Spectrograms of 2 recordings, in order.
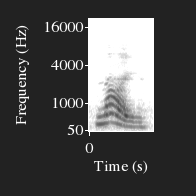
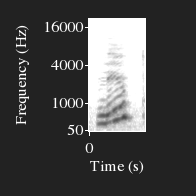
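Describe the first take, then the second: First: The vowel is long, as in five. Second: The vowel is short, as in give. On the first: It means in person. "that is in person" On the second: It means to survive or reside. "to survive or to reside"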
